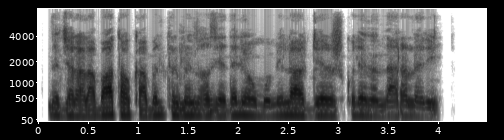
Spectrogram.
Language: Pashto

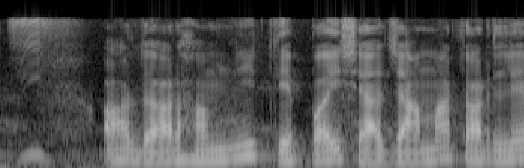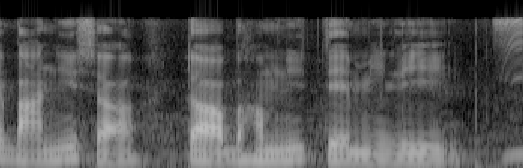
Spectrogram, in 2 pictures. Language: Bhojpuri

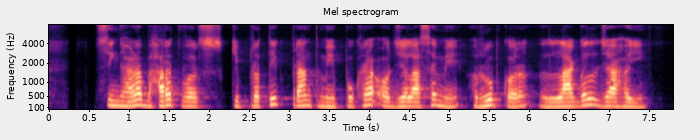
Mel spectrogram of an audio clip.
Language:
Magahi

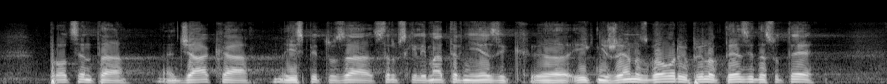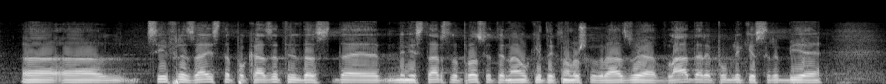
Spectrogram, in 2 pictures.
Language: Serbian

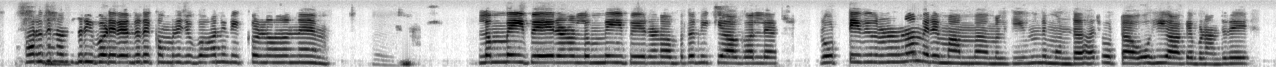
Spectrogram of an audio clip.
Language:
Punjabi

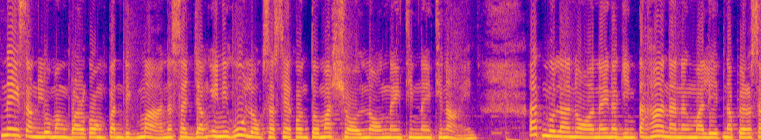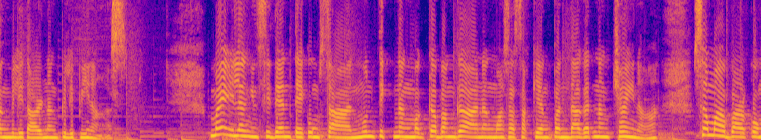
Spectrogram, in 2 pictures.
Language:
Filipino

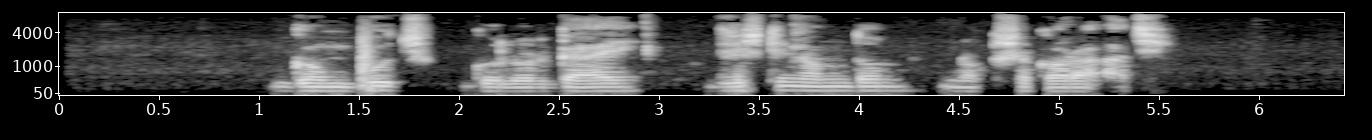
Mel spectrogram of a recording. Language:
Bangla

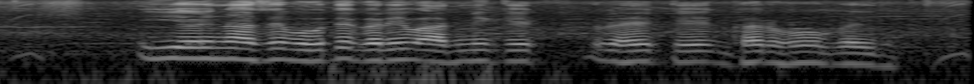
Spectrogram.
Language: Bhojpuri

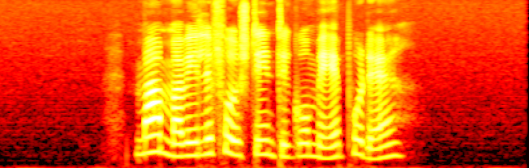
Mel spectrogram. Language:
Swedish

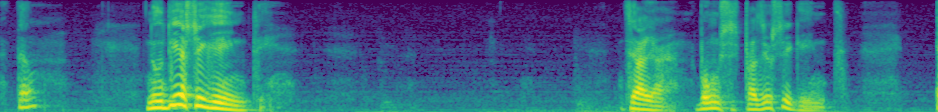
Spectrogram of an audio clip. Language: Portuguese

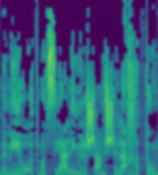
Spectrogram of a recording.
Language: Hebrew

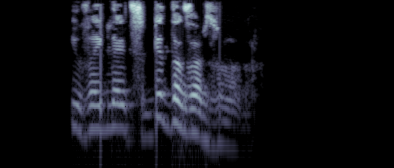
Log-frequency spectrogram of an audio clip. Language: Kabyle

